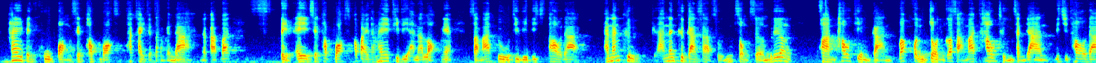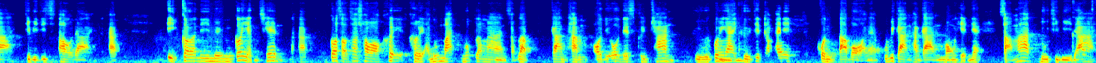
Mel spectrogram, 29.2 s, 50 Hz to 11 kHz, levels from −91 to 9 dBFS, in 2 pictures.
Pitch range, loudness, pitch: 125-170 Hz, -20 LUFS, 140 Hz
